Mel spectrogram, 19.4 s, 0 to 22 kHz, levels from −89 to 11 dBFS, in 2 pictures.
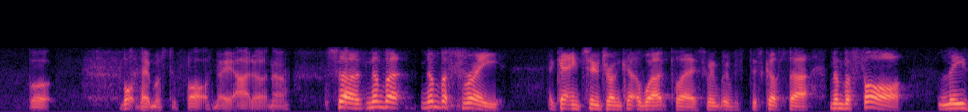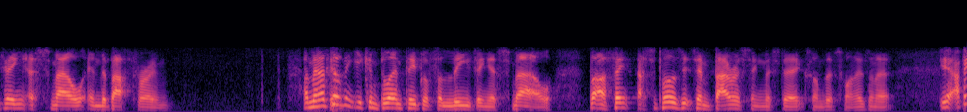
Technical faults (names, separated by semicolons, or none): AMR narrowband mobile codec; AMR comfort noise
